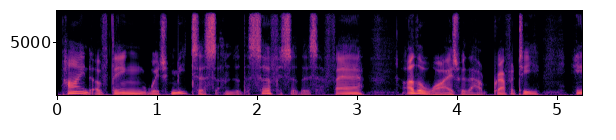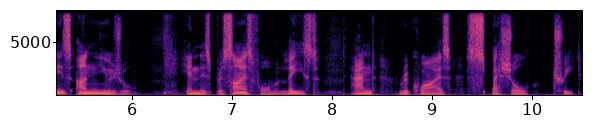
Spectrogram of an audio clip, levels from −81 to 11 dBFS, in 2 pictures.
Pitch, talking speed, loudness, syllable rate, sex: 100 Hz, 150 wpm, -22 LUFS, 5.3 syllables/s, male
